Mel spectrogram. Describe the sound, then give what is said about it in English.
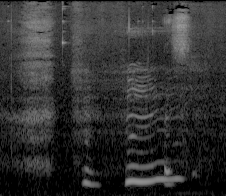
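A deep, wheezy inhale, faint at first and then a drawn-out breath with a thin whistling tone running through it for about a second, alone with no talk. “That was a really deep inhale. That was weird, sorry.”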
